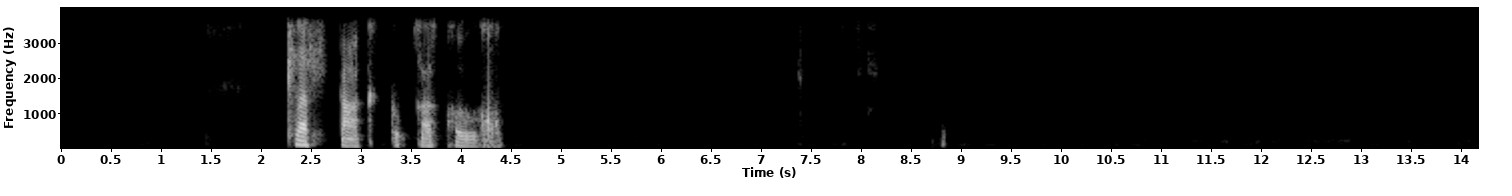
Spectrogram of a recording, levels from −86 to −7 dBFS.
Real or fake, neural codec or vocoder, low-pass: fake; codec, 32 kHz, 1.9 kbps, SNAC; 3.6 kHz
